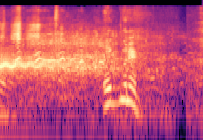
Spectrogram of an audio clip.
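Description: Audience laughter, a burst of many voices laughing together that fades away after about a second.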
